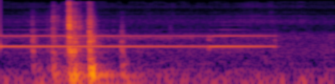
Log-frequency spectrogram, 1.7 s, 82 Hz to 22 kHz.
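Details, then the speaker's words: 2000 Chrysler Sebring after installing a new fuel pump and filter. A short electric whir with a thin steady tone lasts about a second, then shuts off; the new pump primes normally, heard from the rear. "Yeah, we're getting some fuel there. Prime it a few times here. I hear it back there."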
